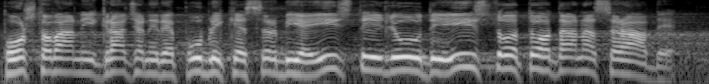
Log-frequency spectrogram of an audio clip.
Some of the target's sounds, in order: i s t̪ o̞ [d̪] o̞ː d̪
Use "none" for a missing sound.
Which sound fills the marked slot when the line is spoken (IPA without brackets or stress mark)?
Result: t̪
